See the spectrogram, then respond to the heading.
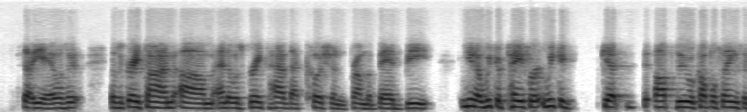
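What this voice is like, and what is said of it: Delaware County Philadelphia-area accent. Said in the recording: “you can hear the Delco accent probably”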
